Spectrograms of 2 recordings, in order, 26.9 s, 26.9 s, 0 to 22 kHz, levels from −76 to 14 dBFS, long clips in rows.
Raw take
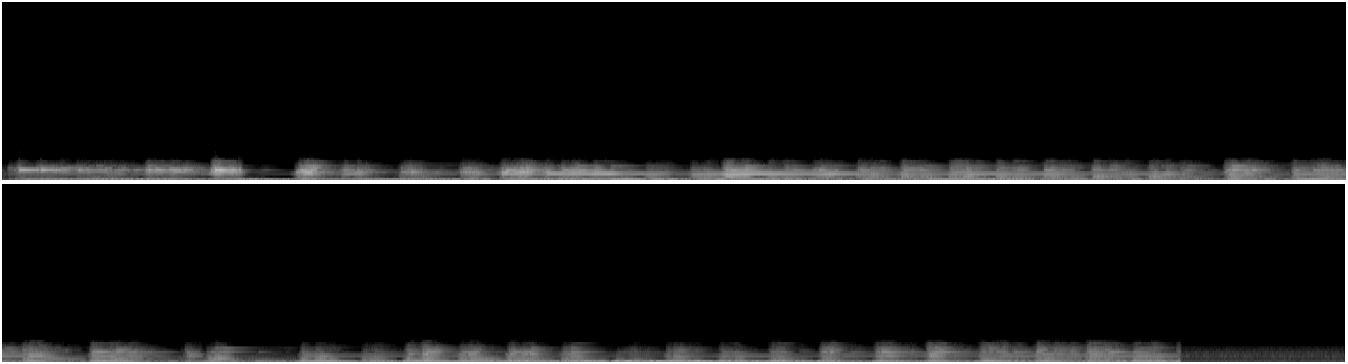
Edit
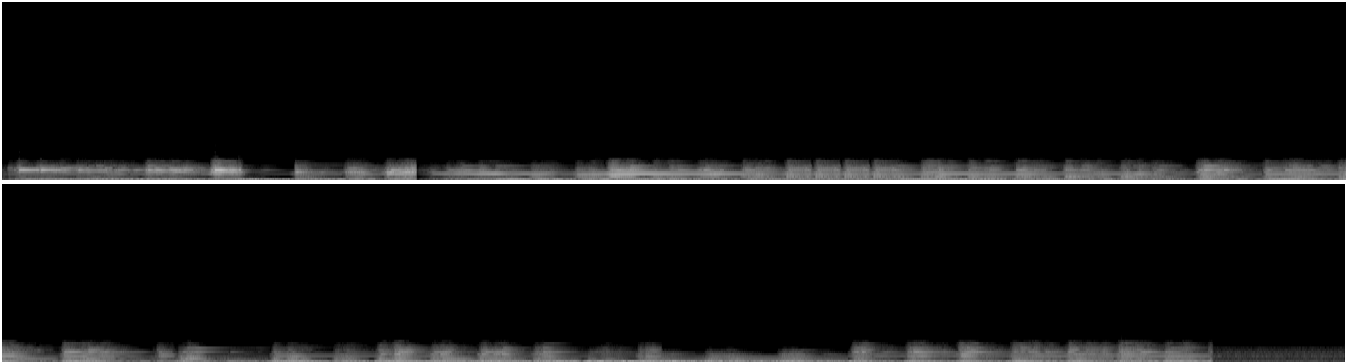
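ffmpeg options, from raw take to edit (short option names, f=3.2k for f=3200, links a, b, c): -filter_complex "[0:a]asplit=8[a][b][c][d][e][f][g][h];[a]atrim=end=2.942[i];[b]atrim=start=4.088:end=5.3,asetpts=PTS-STARTPTS,afade=t=out:st=1.208:d=0.004:c=hsin[j];[c]atrim=start=5.3:end=9.252,asetpts=PTS-STARTPTS,afade=t=in:d=1.2[k];[d]atrim=start=8.958:end=9.252[l];[e]atrim=start=8.958:end=9.252[m];[f]atrim=start=8.958:end=20.324[n];[g]atrim=start=20.32:end=21.59,asetpts=PTS-STARTPTS,asetrate=29988,aresample=44100,atrim=end_sample=82363,asetpts=PTS-STARTPTS[o];[h]atrim=start=21.586[p];[j][k]concat=n=2:v=0:a=1[q];[i][q]acrossfade=d=0.004:c1=hsin:c2=hsin[r];[r][l]acrossfade=d=0.004:c1=hsin:c2=hsin[s];[s][m]acrossfade=d=0.004:c1=hsin:c2=hsin[t];[t][n]acrossfade=d=0.004:c1=hsin:c2=hsin[u];[u][o]acrossfade=d=0.004:c1=hsin:c2=hsin[v];[v][p]acrossfade=d=0.004:c1=hsin:c2=hsin"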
